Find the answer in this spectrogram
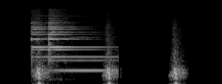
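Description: Sound effects for an on-screen subscribe and notification-bell animation: a click, then a bright metallic ding that rings for most of a second and ends on a second click, then one more short click.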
